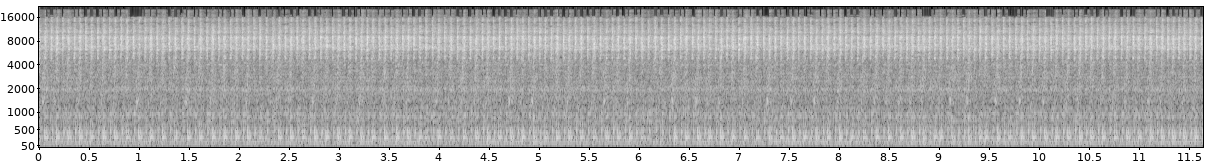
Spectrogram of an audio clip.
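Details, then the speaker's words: 2018 Lance Cali Classic 125cc scooter, found not running with mice in the airbox; fast, uneven put-put with no settled idle. Smells rich; carburetor has no adjustment, owner suspects plugged jets and plans a new carburetor. "I think got a winner except for the fact that not doing that not on idle I need a new carburetor"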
